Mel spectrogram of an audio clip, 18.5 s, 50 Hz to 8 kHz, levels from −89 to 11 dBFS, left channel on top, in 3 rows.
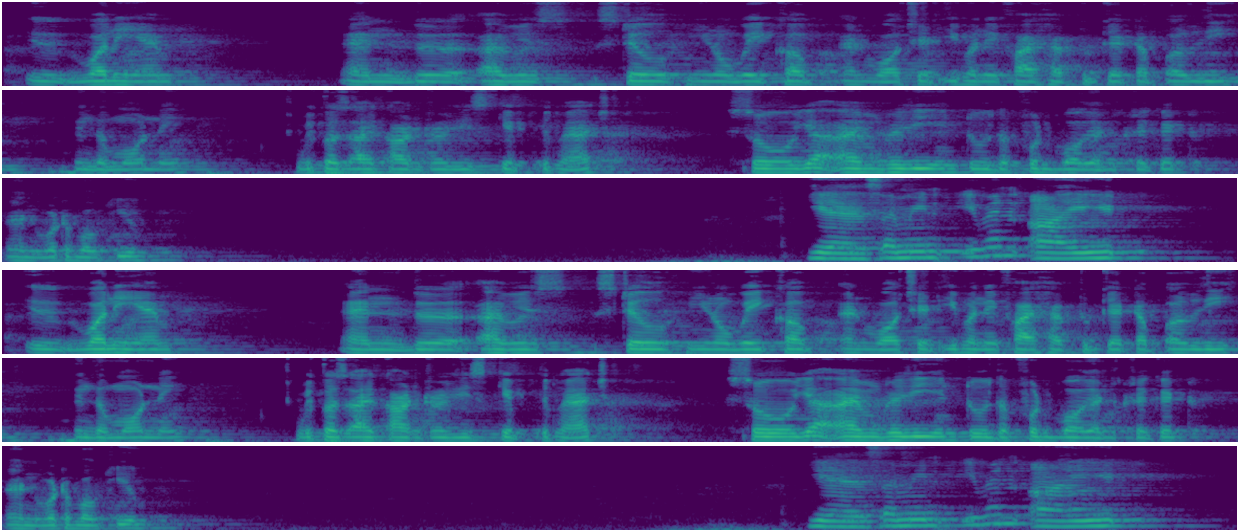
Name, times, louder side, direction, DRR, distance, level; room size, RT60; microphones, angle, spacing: voice 1, 0.1-0.9 1.7-6.1 6.4-7.1 7.6-9.1 9.8-12.1 12.4-13.1, right 2 dB, 55° right, 7 dB, 1.4 m, -31 dB
voice 2, 16.4-17.9, left 3 dB, 60° left, 6 dB, 1.9 m, -31 dB
28.5 x 11.5 x 8.6 m, 0.91 s
head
